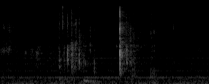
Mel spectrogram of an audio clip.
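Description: Page of a paper craft pad being turned by hand: a short paper rustle, then a sharp flap about a second in as the sheet lands flat.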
